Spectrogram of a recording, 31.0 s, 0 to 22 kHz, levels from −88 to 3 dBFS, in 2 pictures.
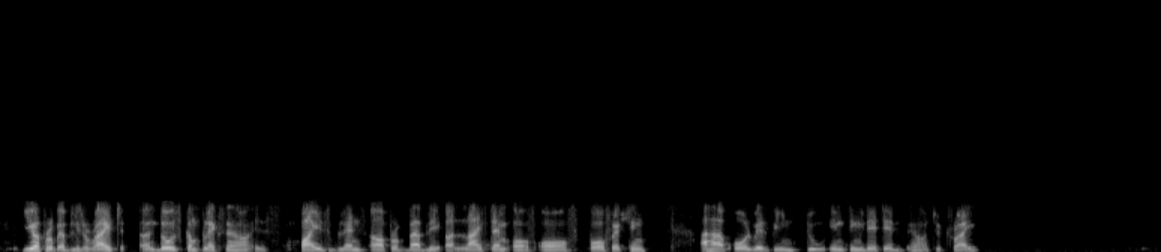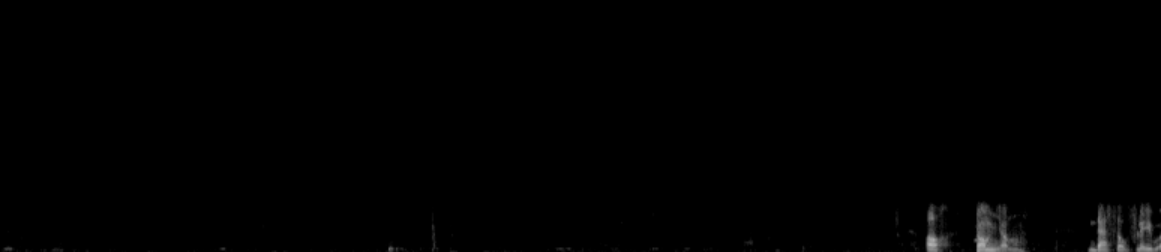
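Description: From start to finish the speech carries heavy Opus voice compression. The muffled, hoarse, slightly robotic quality points to the SILK coder squeezed into narrowband at roughly 8 kbps, so the top end is gone and the excitation is only coarsely coded.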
